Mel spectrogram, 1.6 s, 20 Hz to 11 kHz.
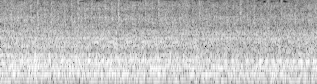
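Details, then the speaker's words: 2008 Dodge Charger, originally a crank-no-start, after replacing a leaking water pump and refilling coolant, warmed to normal temperature: a steady, even idle with no knocks, running smooth. "filled with coolant and it's been running for a while cool attempt normal she idles good and she sounds good"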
